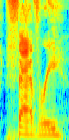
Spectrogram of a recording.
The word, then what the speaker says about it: Favre: So fuck Brett Favre. – Yeah. – Favre, sorry. Say your name right, bitch.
